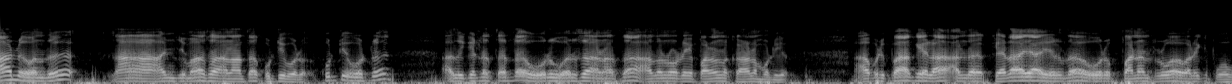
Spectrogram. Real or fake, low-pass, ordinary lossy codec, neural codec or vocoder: fake; 5.4 kHz; none; codec, 16 kHz, 16 kbps, FreqCodec, larger model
